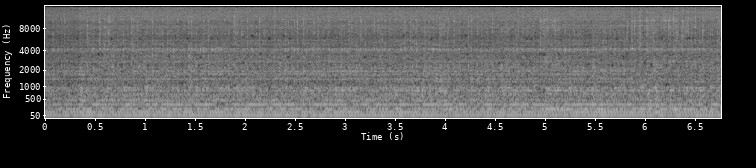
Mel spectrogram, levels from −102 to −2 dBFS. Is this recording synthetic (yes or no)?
no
